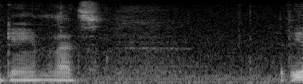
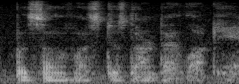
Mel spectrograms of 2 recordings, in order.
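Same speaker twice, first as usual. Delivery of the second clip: whisper; 10 semitones lower, 4 dB quieter than usual. Real, not acted. Sad reflection on unhappy lives.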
